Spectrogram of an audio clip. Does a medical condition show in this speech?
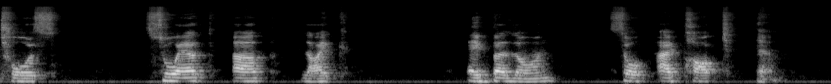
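Yes: cerebral palsy; umbilical cord slightly wrapped around neck, affects cerebrum and cerebellum, hands do not cramp; affects speech and coordination.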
